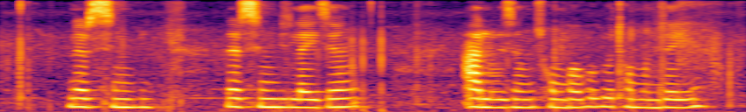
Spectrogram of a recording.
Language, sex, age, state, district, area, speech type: Bodo, female, 18-30, Assam, Kokrajhar, rural, spontaneous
